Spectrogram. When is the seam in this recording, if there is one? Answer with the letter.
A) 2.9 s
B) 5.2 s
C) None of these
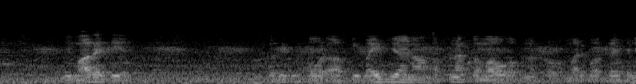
A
